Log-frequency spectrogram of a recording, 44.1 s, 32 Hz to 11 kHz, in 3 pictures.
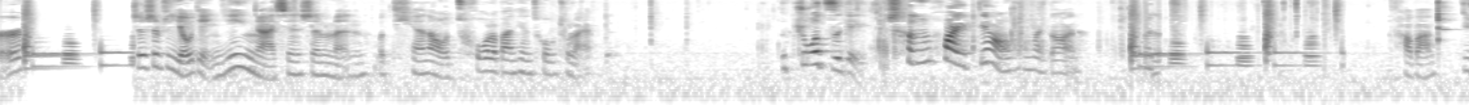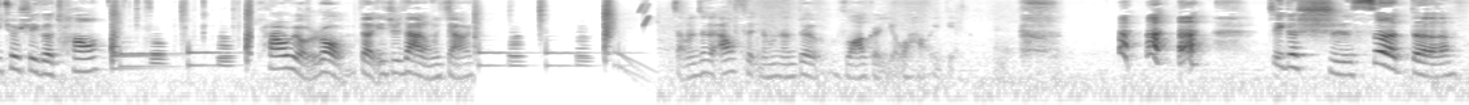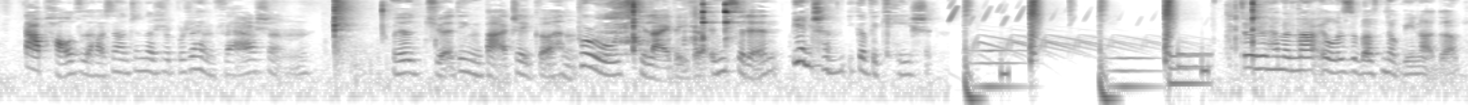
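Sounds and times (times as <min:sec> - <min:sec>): woman's voice: 0:00.0 - 0:00.3, 0:01.4 - 0:06.1, 0:07.8 - 0:11.9, 0:13.9 - 0:15.9, 0:17.3 - 0:19.5, 0:21.3 - 0:24.3, 0:26.0 - 0:32.6, 0:33.2 - 0:38.8, 0:41.8 - 0:44.0
background music: 0:00.0 - 0:01.9, 0:11.3 - 0:13.4, 0:15.6 - 0:17.4, 0:18.9 - 0:21.3, 0:39.0 - 0:41.6
cutlery clinking on ceramic bowl: 0:35.6 - 0:36.8.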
